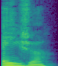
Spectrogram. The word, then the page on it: asia: British English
